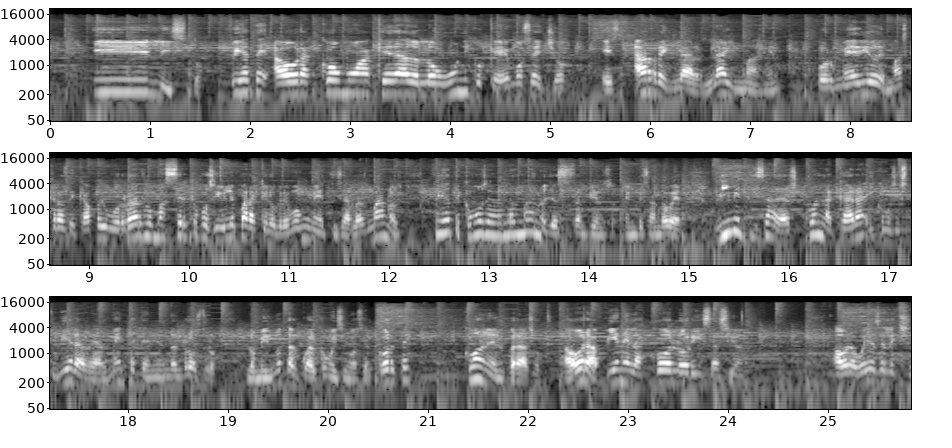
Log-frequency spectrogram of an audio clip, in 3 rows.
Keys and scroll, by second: 0.2 super+-, 2.4 super+Tab, 22.6 super+0.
